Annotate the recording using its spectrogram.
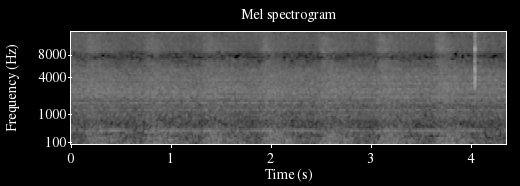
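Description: Electric motor of a Toyota electric power-steering column running on a bench, turning the steering shaft as openpilot commands it to steer after the column has been initialized. A low whir that swells and fades in gentle waves, over a steady hum.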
